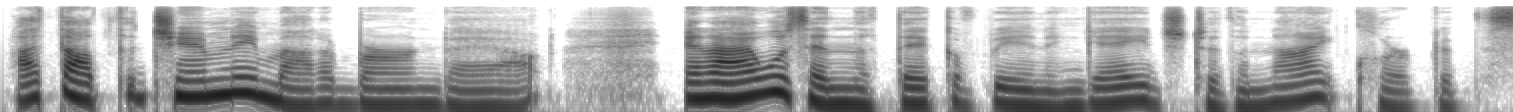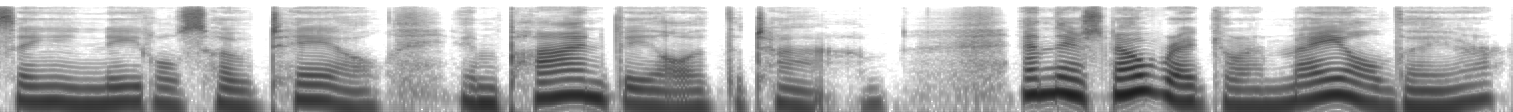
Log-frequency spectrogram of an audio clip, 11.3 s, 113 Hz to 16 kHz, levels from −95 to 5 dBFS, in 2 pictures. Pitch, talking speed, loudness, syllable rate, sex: 180 Hz, 185 wpm, -20 LUFS, 5.3 syllables/s, female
